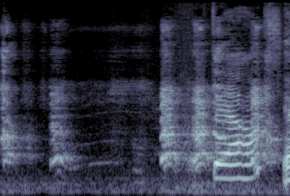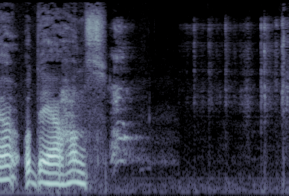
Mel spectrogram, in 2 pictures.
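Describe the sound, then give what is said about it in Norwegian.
Dachshunds on a video shown by a dachshund breeder, one of them Jonny Vassbakk's dog, bark in short, scattered yaps, some at the start and fainter ones near the end, while two people exchange a few words over them. “Og en av hundene på videoen som hun viser fram, er Jonny Vassbakk sin.”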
